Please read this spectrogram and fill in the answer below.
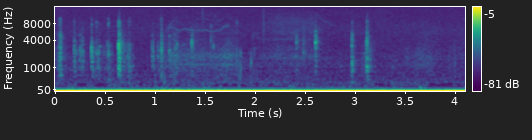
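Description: Quick keystrokes on a computer keyboard, typing a search term, thinning out after about two and a half seconds, over a steady low hum.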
